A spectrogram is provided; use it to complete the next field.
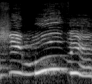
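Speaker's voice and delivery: high-pitched screamed cry. Retelling screaming at hospital staff that her loved one was moving: retelling her own screaming. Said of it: "I'm sitting here screaming at them like".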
